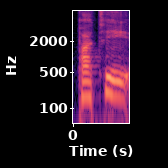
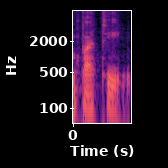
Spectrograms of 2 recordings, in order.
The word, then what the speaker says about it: Partey: viewers know him as Partey, but in Ghana, it's usually his name is called Partey. It's pronounced very, very short, Partey. That's the pronunciation, but everybody knows him as Partey, Partey, Partey.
